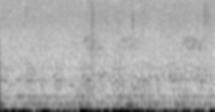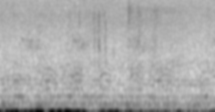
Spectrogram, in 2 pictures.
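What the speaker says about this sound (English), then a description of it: "You hear that peeping noise? That's a virgin queen that's in here." Inside a honeybee hive holding a virgin queen, a steady close buzz of many bees fills the air, with faint high tonal piping threaded through the drone; no voices.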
